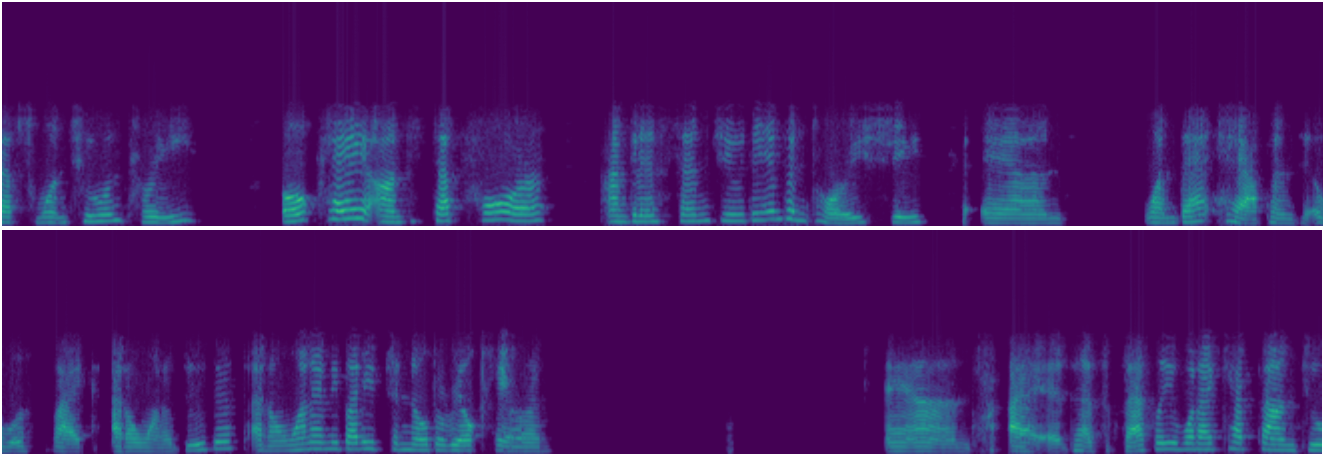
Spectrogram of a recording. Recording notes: from the 100 Pounders Phone Meeting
